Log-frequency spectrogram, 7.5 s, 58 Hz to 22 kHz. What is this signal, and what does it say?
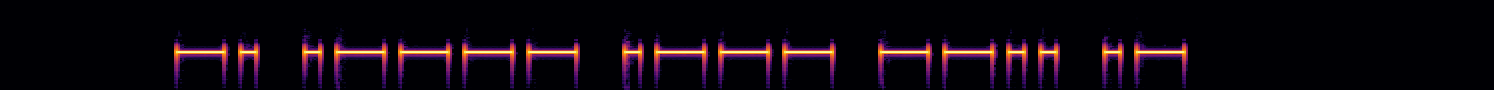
Morse code, heard as a keyed tone, about 15 wpm, 700 Hz. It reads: N1JZA
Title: USA Call Signs - 5 Characters - Repeated 2x - 15wpm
